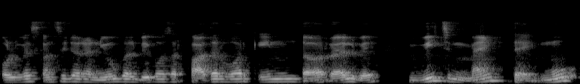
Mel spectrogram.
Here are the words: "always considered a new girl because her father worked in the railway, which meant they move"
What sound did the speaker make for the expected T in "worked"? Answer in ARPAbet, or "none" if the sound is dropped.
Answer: none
